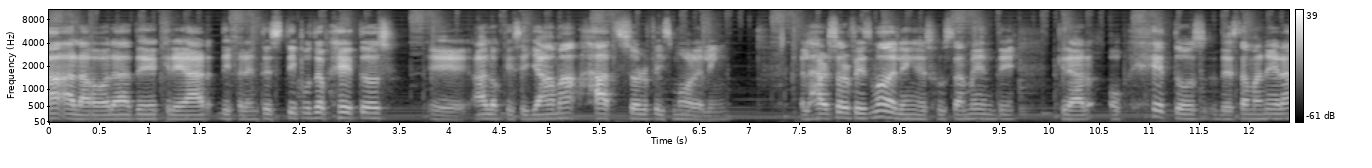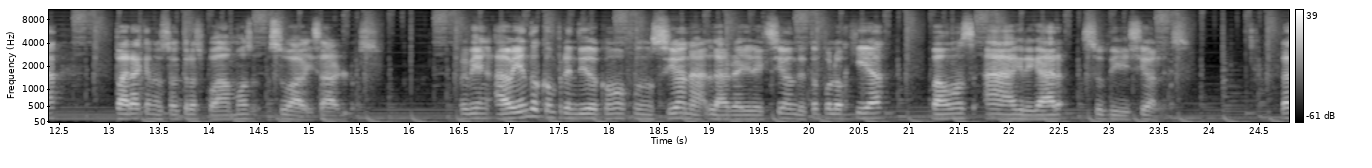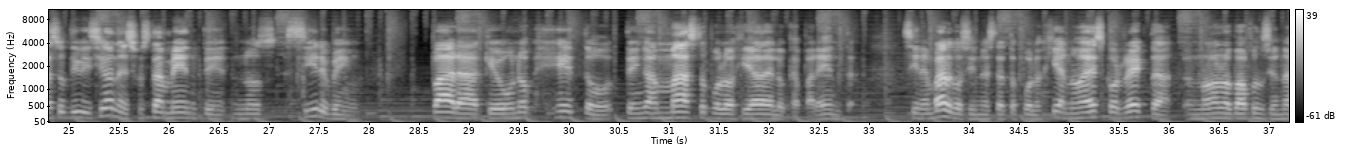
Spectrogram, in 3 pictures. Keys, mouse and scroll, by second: 26.8-27.6 shift+middle drag, 27.6 click, 29.6 click, 36.1-37.2 middle drag.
